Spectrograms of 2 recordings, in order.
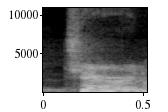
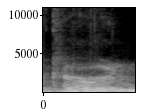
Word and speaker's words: Charon: of the encounter cards which is charon or karen depending on your way of pronouncing the card basically this bad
